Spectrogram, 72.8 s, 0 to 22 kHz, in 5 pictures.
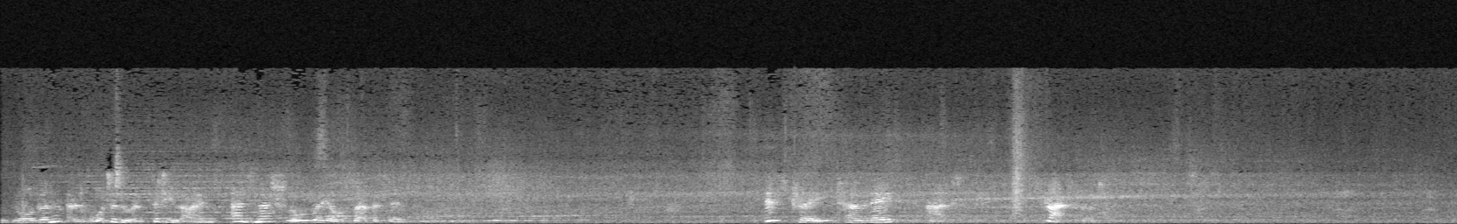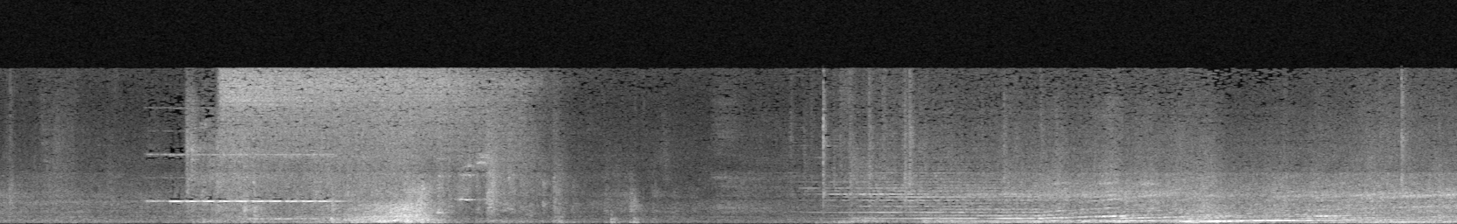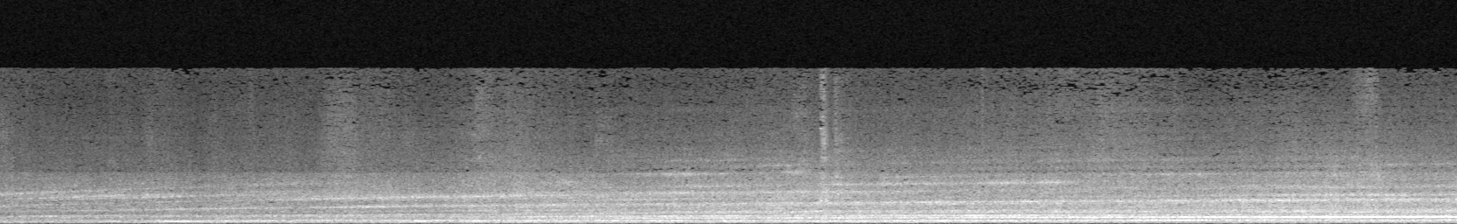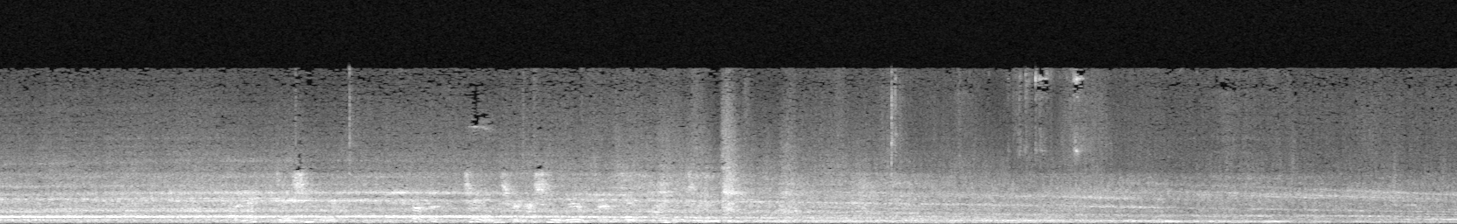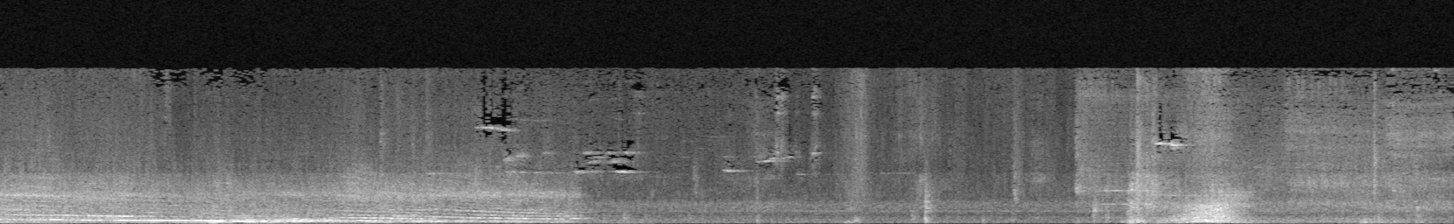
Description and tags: The Jubilee Line Sounds Like A Future F1 Car
I recorded this on the Jubilee line on the underground because I thought it sounded like a future F1 car. You could also say it sounds like a pod racer from star wars episode 1.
